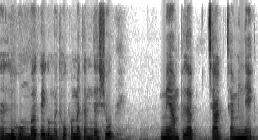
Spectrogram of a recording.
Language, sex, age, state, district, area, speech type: Manipuri, female, 18-30, Manipur, Imphal West, rural, spontaneous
